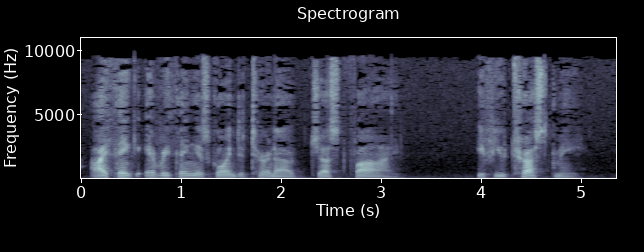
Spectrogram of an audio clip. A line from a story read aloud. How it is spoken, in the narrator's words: he said softly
